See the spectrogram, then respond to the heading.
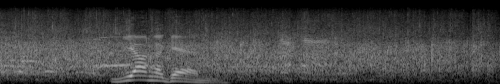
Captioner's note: applause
